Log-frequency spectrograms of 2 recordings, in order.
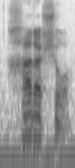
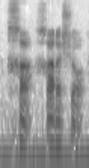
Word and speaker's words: хорошо: It's just important to remember it's a H sound. It's not an X.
